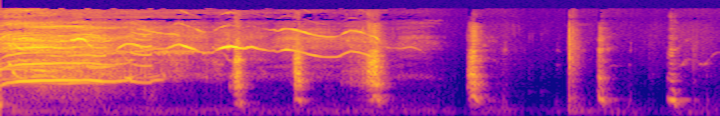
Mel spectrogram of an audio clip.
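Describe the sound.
A high, wavering scream held for about a second, voiced by an adult mimicking a shrieking child, then trailing into several short, breathy yelps spaced out with brief pauses.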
